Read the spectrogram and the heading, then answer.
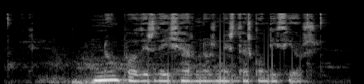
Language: Galician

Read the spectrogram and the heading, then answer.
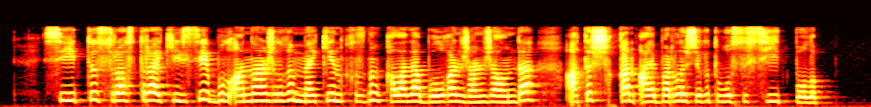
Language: Kazakh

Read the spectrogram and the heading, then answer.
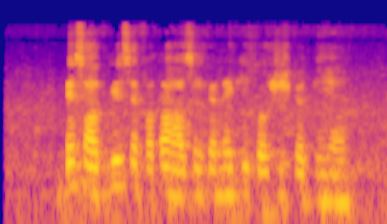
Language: Urdu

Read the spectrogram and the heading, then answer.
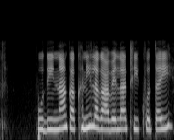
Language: Magahi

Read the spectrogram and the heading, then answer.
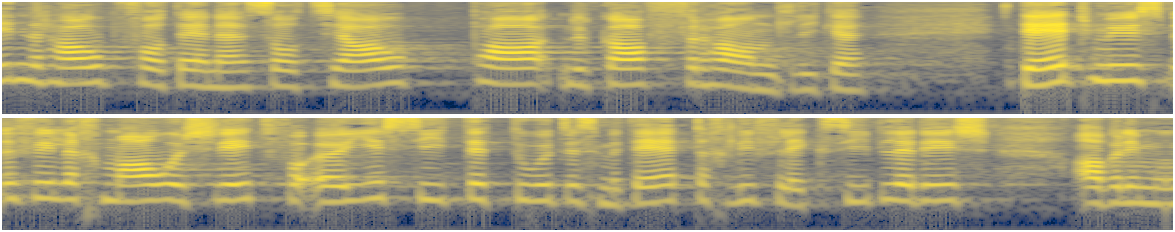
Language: Swiss German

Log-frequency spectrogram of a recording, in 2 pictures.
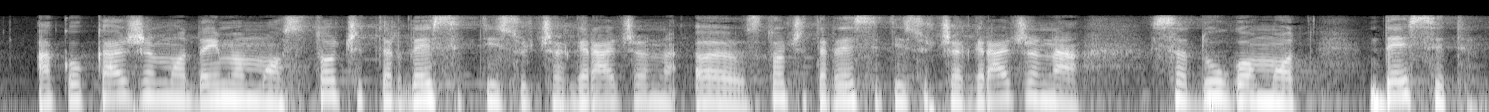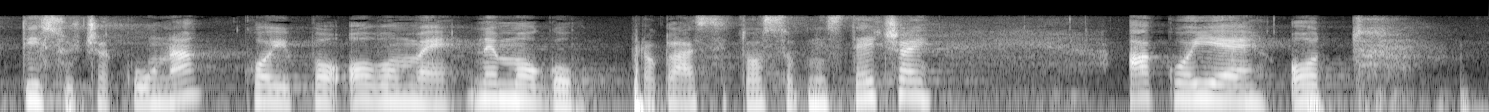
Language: Croatian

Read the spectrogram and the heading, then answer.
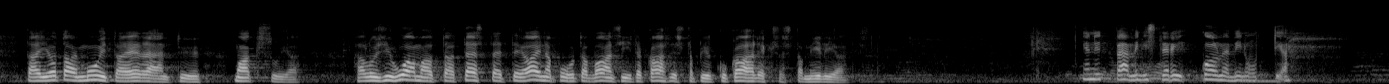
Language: Finnish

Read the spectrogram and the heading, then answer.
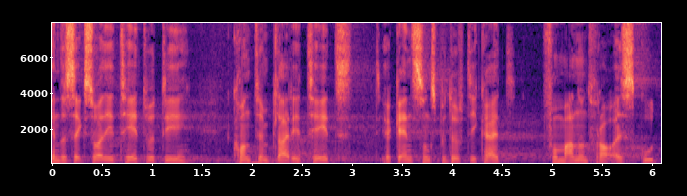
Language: German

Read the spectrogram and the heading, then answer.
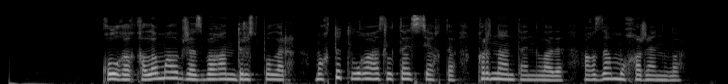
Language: Kazakh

